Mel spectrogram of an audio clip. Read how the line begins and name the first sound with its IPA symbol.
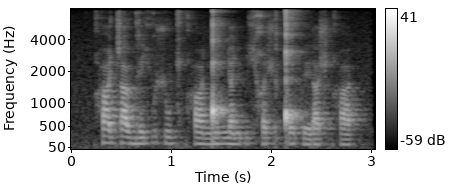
qʰ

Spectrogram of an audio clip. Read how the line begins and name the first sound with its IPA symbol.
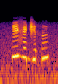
e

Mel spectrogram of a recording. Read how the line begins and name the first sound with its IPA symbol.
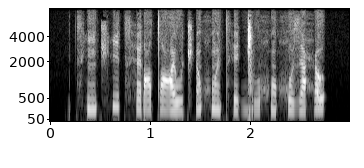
t͡sʰ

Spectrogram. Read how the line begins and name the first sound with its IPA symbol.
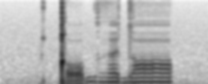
ǃ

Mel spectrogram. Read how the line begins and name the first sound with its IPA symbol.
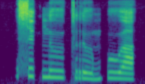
s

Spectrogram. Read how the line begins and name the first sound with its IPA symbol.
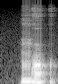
m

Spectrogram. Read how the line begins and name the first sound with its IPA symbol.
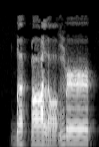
ɡ͡b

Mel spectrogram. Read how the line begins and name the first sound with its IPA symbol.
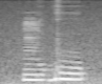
ɲ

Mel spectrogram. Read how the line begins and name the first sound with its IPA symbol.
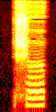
ʃ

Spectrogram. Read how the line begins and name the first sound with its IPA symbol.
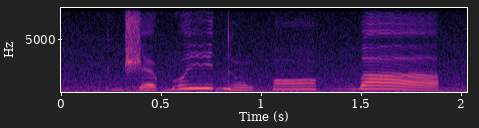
d͡ʒ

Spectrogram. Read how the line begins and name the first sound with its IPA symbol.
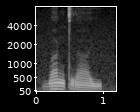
b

